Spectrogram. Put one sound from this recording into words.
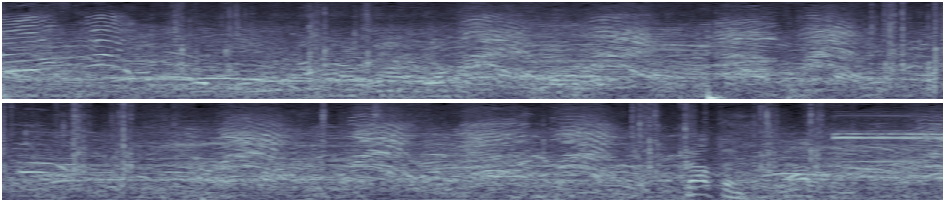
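A crowd of spectators shouts and chatters outdoors.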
